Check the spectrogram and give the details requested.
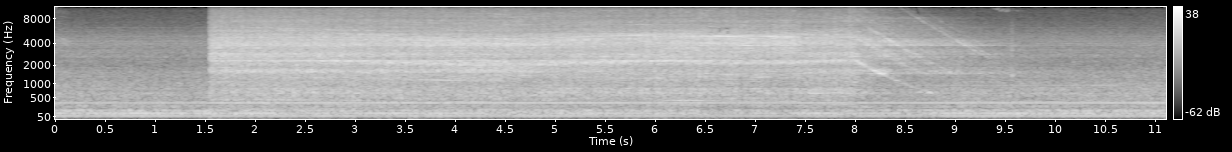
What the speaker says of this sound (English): I'm going to cut this to length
